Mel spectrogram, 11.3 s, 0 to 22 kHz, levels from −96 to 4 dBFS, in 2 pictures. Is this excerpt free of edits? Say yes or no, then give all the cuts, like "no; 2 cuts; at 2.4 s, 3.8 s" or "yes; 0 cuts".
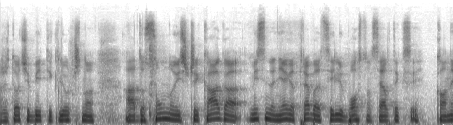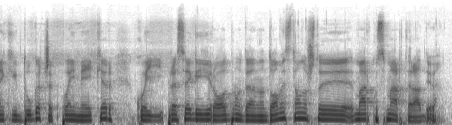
yes; 0 cuts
